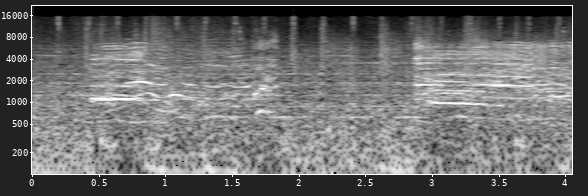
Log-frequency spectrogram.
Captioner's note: passengers yelling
